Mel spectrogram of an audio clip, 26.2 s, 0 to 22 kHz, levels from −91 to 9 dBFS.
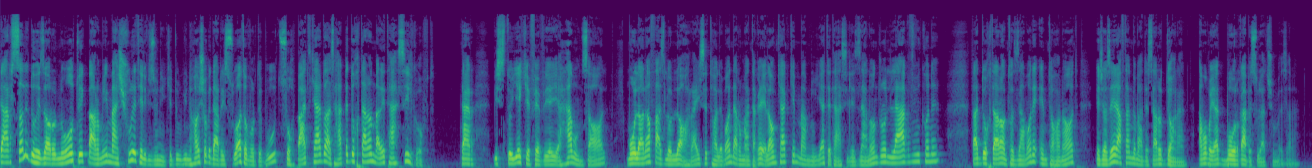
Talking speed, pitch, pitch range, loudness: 145 wpm, 115 Hz, 100-135 Hz, -17 LUFS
